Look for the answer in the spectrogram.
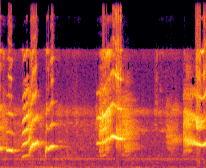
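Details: Oriental magpie-robin in full, insistent song mixed with lovebird material: quick rising and falling whistles, a loud rasping buzzy burst mid-way, and another whistled buzzy phrase closing out.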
